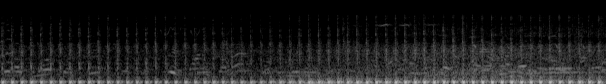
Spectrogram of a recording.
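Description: A small engine idling close by, with a steady, even putter of about eight beats a second. Voices chatter faintly in the background.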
